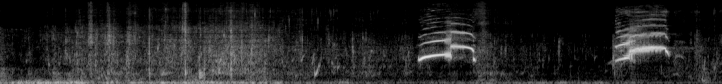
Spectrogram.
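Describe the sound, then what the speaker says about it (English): Two high, wavering shrieks ring out a couple of seconds apart, loud and piercing, over a faint watery background. "That's the sound of the Shrieking Eels."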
